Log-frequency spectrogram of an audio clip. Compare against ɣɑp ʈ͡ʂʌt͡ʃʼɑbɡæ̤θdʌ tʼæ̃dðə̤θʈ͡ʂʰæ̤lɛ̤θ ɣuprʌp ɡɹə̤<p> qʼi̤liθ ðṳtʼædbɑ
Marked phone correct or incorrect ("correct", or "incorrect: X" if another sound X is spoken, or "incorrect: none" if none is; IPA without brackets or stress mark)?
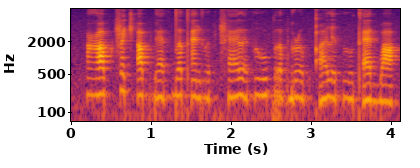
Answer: correct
